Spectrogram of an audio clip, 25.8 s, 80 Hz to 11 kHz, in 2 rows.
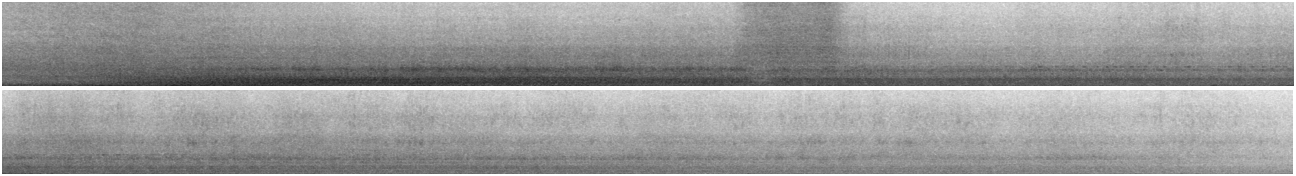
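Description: A train passing with a V100 diesel locomotive at the head: its engine running and the wheels on the rails. It is loudest a few seconds in, then fades slowly, with a brief hiss about eight seconds in.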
